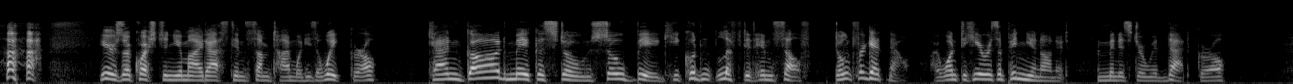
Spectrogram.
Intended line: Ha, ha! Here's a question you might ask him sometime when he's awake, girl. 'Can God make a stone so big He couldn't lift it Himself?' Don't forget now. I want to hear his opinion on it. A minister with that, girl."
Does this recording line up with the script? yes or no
yes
